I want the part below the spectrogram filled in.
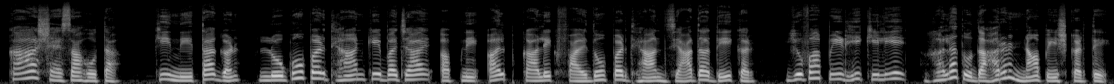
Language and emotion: Hindi, disgusted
